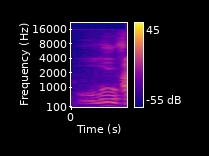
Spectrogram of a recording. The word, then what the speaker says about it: Louisville: 2 and a half they they pronounced that Louisville I know they do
